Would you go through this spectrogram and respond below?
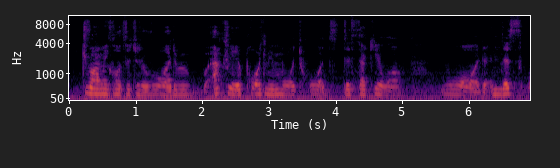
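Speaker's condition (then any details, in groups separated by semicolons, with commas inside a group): Cerebral palsy, quadriplegic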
